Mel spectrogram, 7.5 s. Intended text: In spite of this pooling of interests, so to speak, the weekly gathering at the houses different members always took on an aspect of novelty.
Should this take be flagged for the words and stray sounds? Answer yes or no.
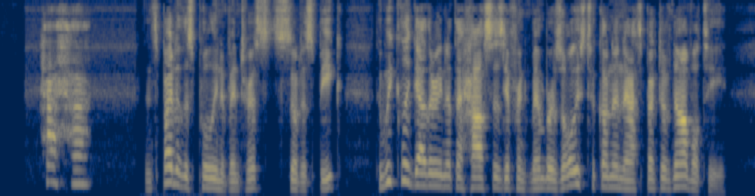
yes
